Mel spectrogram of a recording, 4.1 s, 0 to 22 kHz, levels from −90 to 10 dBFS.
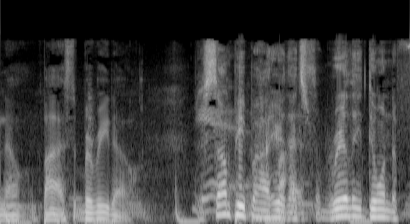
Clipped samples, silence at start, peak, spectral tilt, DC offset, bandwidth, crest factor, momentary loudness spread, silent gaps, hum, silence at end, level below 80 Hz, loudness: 0.2%; 0 s; 0 dBFS; -5.5 dB/octave; under 0.1%; 11 kHz; 14 dB; 10 LU; none; none; 0 s; -32 dBFS; -15 LUFS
